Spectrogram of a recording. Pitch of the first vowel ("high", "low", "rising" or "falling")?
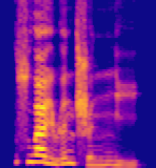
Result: falling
